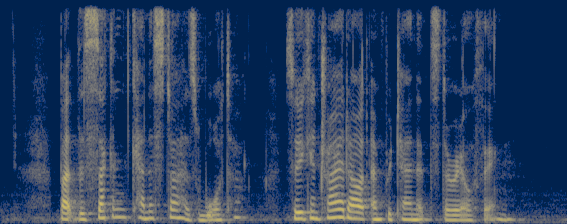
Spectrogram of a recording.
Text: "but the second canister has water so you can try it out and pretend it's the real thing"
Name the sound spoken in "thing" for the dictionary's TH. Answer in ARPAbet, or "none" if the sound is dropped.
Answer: TH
